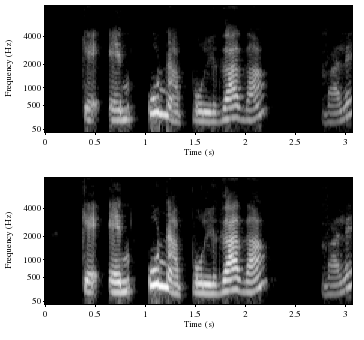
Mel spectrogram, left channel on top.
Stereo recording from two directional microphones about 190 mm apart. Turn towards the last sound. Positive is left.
turn(degrees=-20)  # may be behind; listen again after turning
